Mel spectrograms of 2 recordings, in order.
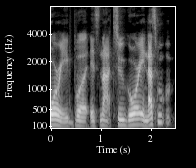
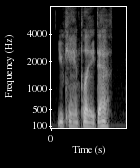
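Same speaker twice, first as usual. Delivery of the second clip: barely audible, very quiet half-whisper; 5 semitones lower, 10 dB quieter than usual. Quoting a line from the movies: imitating Tony Todd's half-whisper. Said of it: "He whispers in that tone".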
